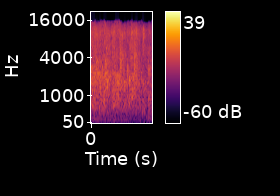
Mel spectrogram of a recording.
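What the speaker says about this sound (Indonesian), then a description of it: "Kita berikan tepuk tangan." Church congregation clapping together during a worship service, a dense, steady wash of applause close by and fairly loud throughout, with no clear speech over it.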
